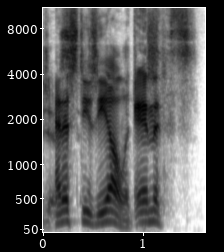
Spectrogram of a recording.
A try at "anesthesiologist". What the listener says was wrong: I think you're seeing it, the TH, but you don't have to say the TH. For whatever reason, it didn't sound right. did say it right.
